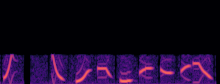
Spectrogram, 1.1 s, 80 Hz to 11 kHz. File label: r2d2 talk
